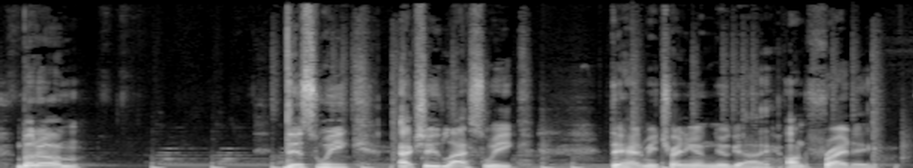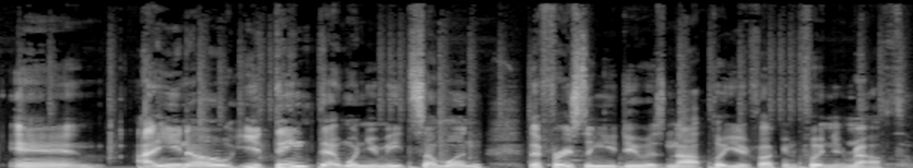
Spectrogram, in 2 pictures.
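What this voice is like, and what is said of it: Hoarse, strained, fading voice. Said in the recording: “I'm kind of losing my voice.”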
